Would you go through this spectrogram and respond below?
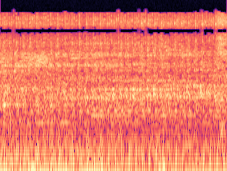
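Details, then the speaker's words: Hero Honda Splendor single-cylinder bike after repair of fault that caused missing and stalling: steady, even low idle with no misses, knocks or hunting; starts easily and idles normally. "काफी बढ़िया से start भी हो रहा है आप कोई भी प्रॉब्लम नहीं है"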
